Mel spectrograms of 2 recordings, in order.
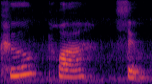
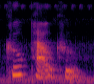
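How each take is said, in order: First: The word ends with a "soo" sound. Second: The word ends with a "koo" sound. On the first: The speaker calls it right. "it's pronounced Ku Pua Su. Oh, I was so wrong" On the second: The speaker calls it wrong. "I don't know if I said it correctly or not"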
